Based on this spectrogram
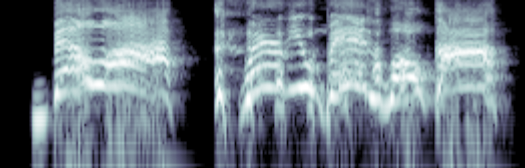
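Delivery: very high, slow, drawn-out scream. Imitating a dog as Jacob from Twilight: screaming like Jacob from Twilight. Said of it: "he's out there screaming like freaking Jacob".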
